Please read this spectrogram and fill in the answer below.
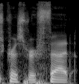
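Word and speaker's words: Christopher Perfett: My name is Christopher Fett. I am almost perfect. You can find me on Twitter at Christopher Fett, P-E-R-F-E-T-T is how you spell that last name.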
